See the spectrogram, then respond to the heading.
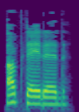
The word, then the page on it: updated: British English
